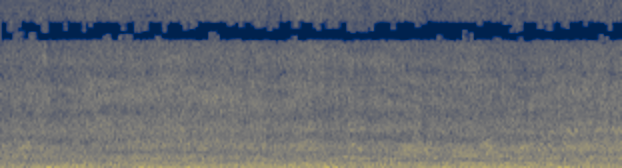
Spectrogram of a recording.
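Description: Sea waves break continuously at Thuận An beach in Huế, a dense, unbroken wash of surf with wind noise and distant voices mixed in.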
